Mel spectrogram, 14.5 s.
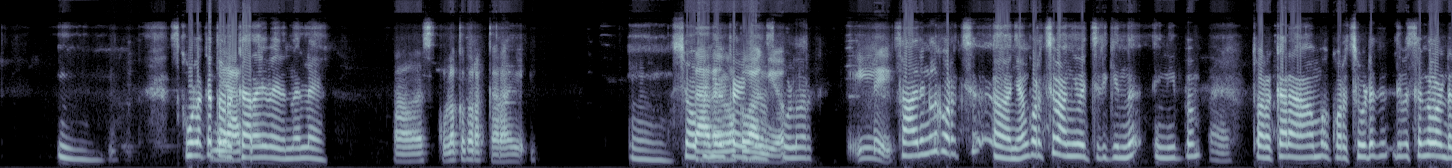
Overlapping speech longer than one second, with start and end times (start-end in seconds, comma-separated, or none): none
